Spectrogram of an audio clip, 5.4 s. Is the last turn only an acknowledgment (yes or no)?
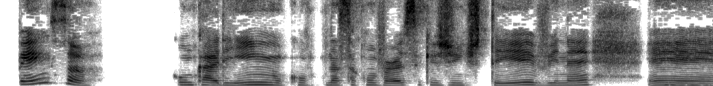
yes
